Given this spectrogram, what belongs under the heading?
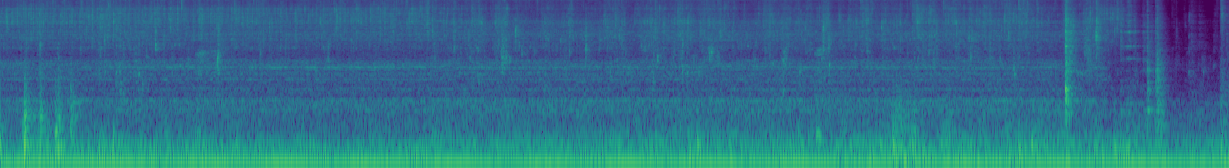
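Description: Water runs steadily from a tap, a constant broadband rush with small clinks and splashes; a sharp knock near the end as the flow stops.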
